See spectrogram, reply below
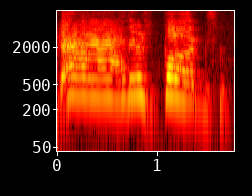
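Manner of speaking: very high-pitched, shrieking, panicked screaming cry. Retelling how a stung person ran about: imitating someone screaming. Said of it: "screaming and being like".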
